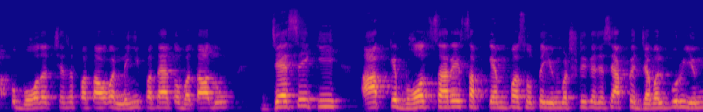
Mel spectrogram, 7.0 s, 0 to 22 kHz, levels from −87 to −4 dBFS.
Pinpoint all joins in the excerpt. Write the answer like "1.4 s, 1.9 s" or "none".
none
